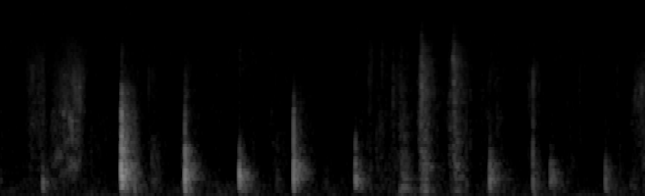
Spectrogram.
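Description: Radio-drama sound effect of footsteps walking at an even pace, about two steps a second, each step a short knock.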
